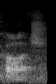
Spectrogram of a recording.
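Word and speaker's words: Koch: I think I think something um because you know we now have Steve Ko or Steve Cotch I think he's pronounced Cotch.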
